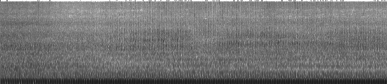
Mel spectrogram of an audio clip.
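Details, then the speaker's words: Honda Prelude rough idle misfire, spark plugs suspected and about to be replaced: heavy, lumpy idle pulsing about three and a half times a second, shaking more than before, exhaust popping with a brapping note. "shaking more than i used to i think it's it's firing or something if the way the uh the fumes come out of the exhaust it's like popping it's sort of like a brapping kind of engine right now"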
